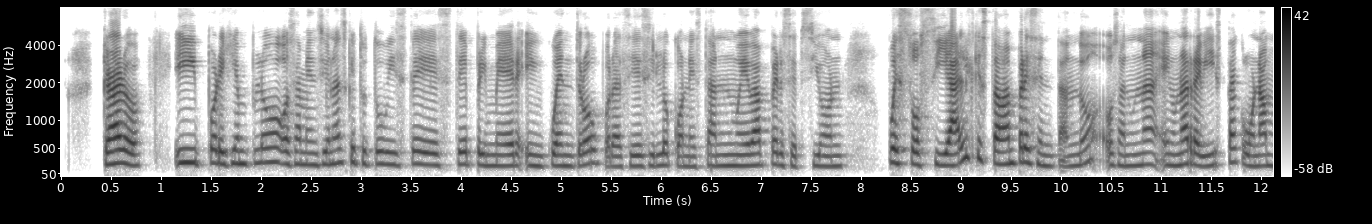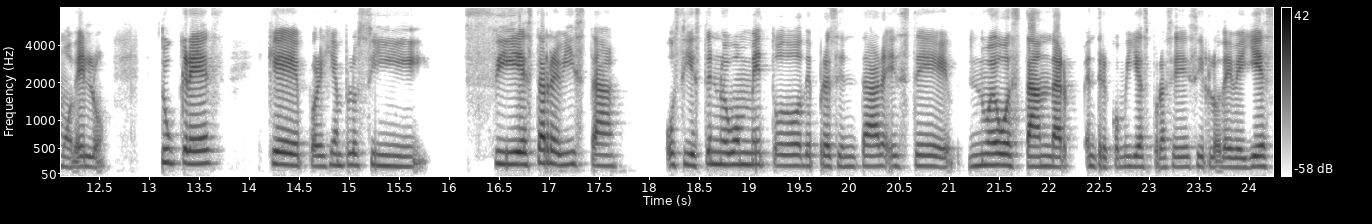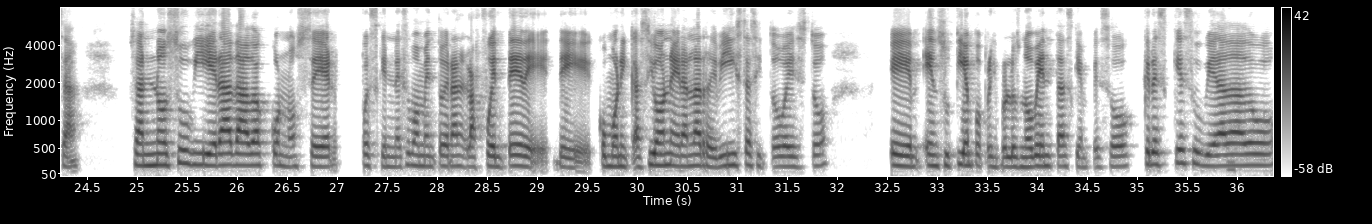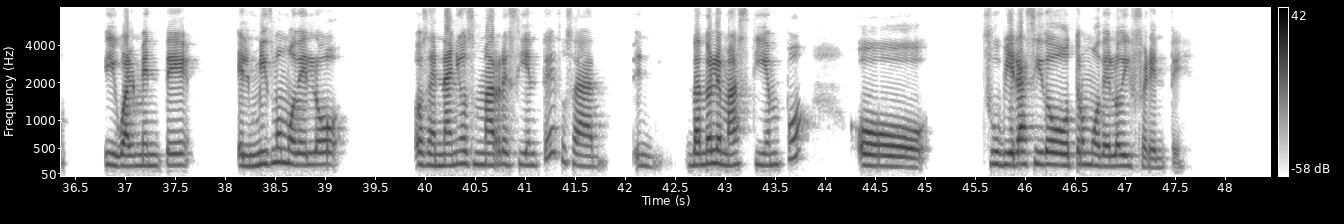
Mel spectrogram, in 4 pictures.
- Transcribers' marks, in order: other background noise
- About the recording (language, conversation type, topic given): Spanish, podcast, ¿Cómo afecta la publicidad a la imagen corporal en los medios?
